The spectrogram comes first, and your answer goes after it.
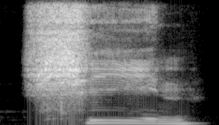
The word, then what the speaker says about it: شين: Pronounced Nafs. Nafs. حرف الشين Sheen.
